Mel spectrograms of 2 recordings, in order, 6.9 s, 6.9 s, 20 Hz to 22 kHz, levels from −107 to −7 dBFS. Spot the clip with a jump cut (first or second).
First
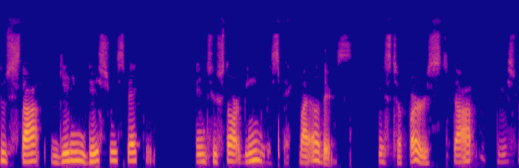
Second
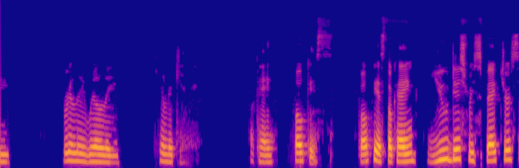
second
